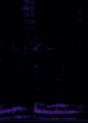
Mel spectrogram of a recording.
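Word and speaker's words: Newfoundland: in Canada New Foundland mom used to pronounce it New Finland okay newfinland if it's good enough for my mother-in-law it's good enough for me she was the sweetest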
